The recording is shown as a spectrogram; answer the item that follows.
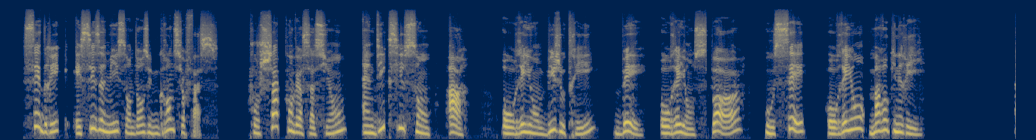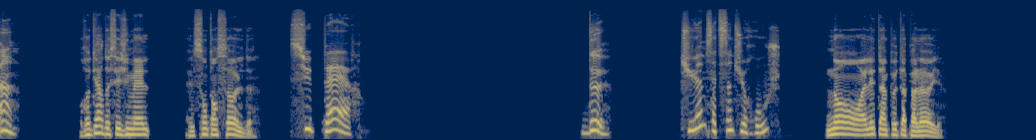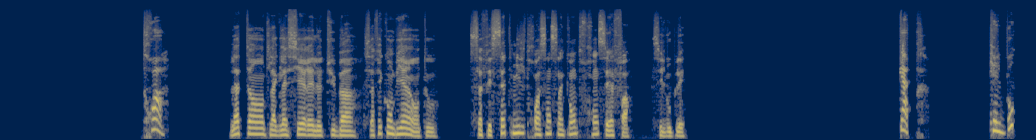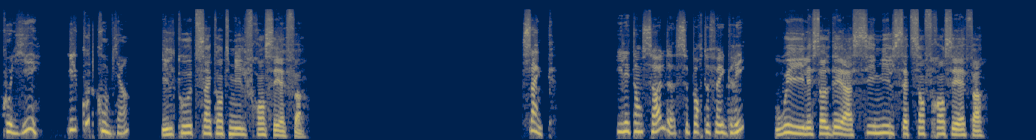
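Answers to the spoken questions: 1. B: au rayon sport
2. C: au rayon maroquinerie
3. B: au rayon sport
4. A: au rayon bijouterie
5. C: au rayon maroquinerie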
